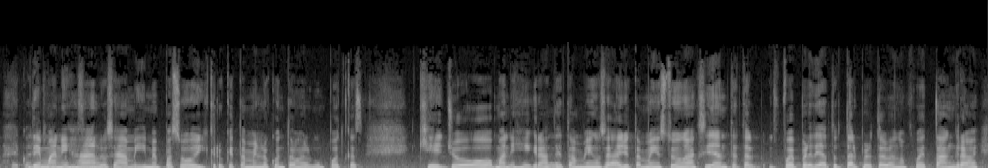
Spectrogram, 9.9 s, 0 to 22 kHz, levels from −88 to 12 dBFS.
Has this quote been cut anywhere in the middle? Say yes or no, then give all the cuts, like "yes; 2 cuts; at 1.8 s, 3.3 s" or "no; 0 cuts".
no; 0 cuts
